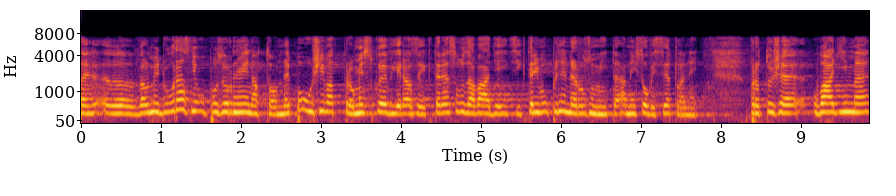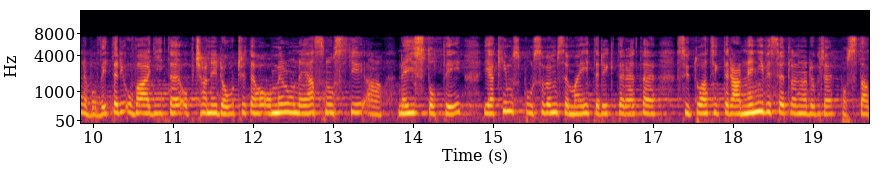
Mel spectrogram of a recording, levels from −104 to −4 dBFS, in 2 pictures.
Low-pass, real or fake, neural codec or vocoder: 7.2 kHz; fake; codec, 16 kHz, 8 kbps, FreqCodec, larger model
